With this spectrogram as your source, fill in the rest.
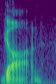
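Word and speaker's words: Gahn: remember ex the exact spelling um but it's pronounced gone um and so they believe that not they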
